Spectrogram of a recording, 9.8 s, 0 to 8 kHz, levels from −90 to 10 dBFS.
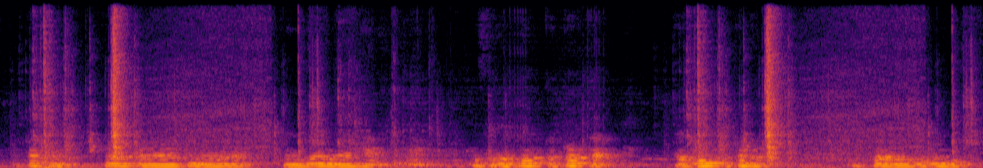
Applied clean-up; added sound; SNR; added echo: none; Sliding door; 12 dB; reverberation time 0.9 s.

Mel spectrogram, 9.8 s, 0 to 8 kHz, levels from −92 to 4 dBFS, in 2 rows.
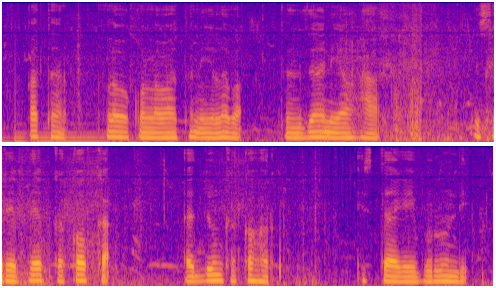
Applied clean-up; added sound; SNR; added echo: none; none; none; none.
